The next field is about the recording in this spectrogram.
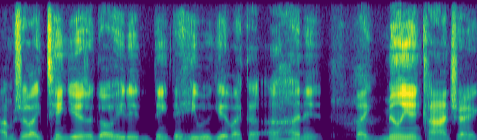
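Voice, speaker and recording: A man's medium-pitched voice, flat and monotone, at a fairly quick pace. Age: 20s. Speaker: podcast host and rapper. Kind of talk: casual chat.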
